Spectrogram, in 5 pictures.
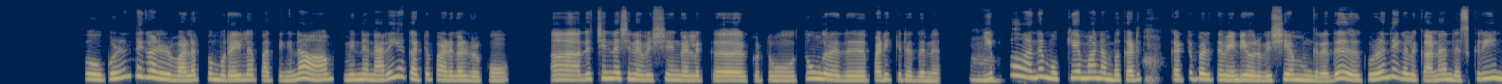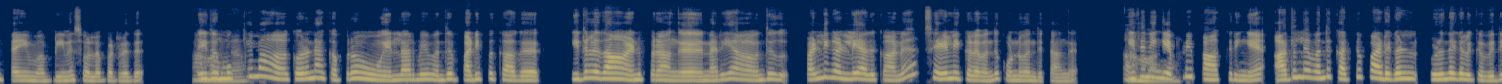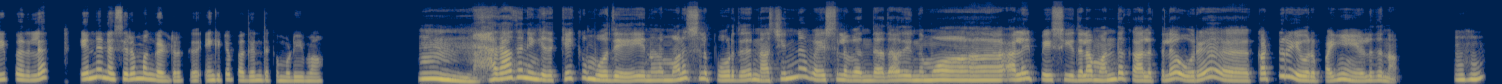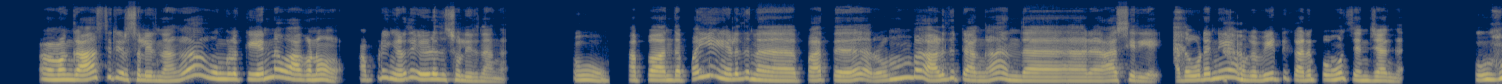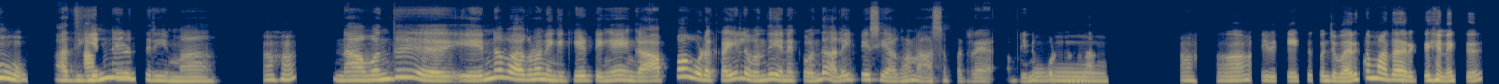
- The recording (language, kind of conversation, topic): Tamil, podcast, குழந்தைகளின் திரை நேரத்தை எப்படிக் கட்டுப்படுத்தலாம்?
- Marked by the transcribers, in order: other noise; in English: "ஸ்க்ரீன்டைம்"; other background noise; sigh; drawn out: "அந்த"; chuckle; laughing while speaking: "ஓஹோ!"; laughing while speaking: "வருத்தமாதான் இருக்கு எனக்கு"; unintelligible speech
